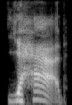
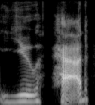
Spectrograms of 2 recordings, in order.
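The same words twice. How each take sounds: First: The h in had is barely heard. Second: The h in had is fully pronounced. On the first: The speaker calls it right. "We say you had. you can hear a little H in there" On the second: The speaker calls it wrong. "We don't say you had"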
